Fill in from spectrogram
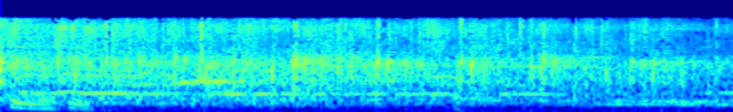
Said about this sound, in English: Give these boys a round of applause.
